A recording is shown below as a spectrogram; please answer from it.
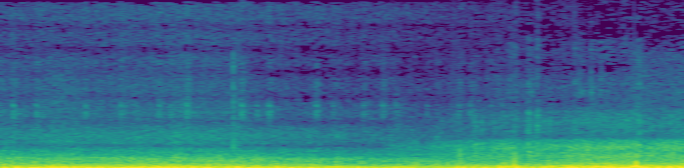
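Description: Steady low engine and road rumble of a vehicle driving, heard from inside the cabin, growing a little louder and rougher about three seconds in as it picks up speed.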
